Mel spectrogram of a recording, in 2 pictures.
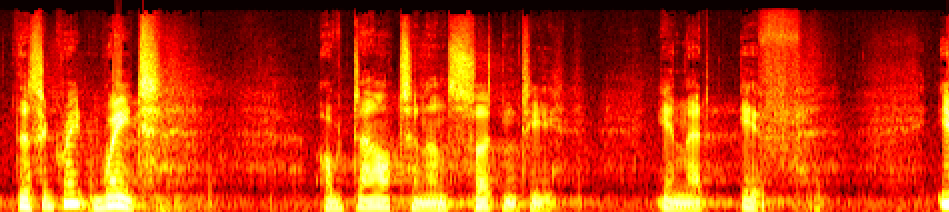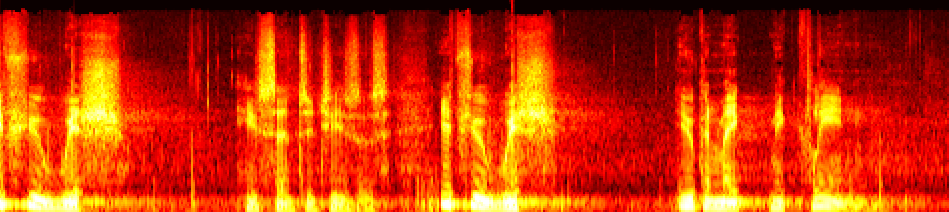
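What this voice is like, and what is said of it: Australian accent. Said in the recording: “my Australian accent ... confuses people about what I'm saying”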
